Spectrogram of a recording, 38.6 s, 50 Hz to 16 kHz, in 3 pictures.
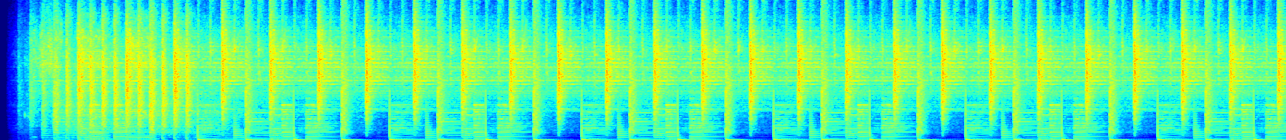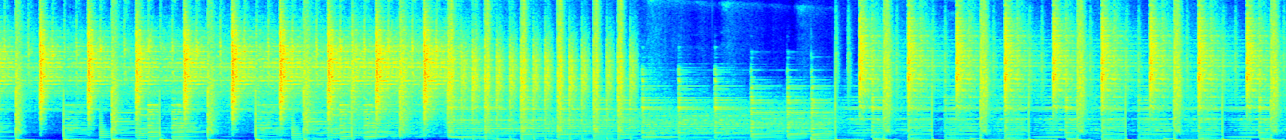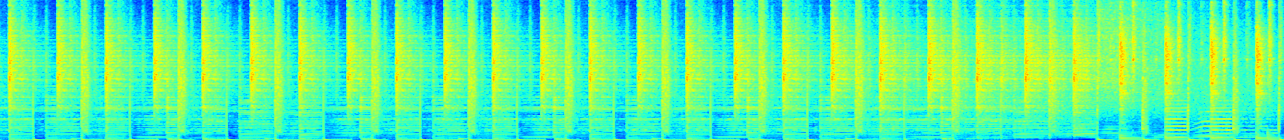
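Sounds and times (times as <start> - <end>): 
live house music: 0.2 - 19.6, 21.2 - 38.5.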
